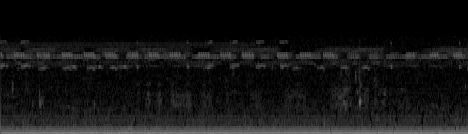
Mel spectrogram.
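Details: Cricket calls from the wilderness of eastern Botswana recorded in the small hours of a May night; regular, rapid high chirp pulses run unbroken over a steady low background hum.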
